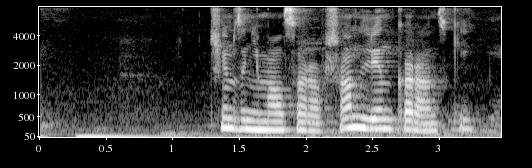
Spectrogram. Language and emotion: Russian, neutral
